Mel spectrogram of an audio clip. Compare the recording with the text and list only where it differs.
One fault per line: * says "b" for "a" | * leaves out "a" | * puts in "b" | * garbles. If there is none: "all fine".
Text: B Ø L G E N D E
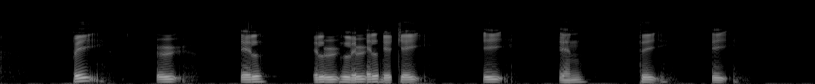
* garbles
